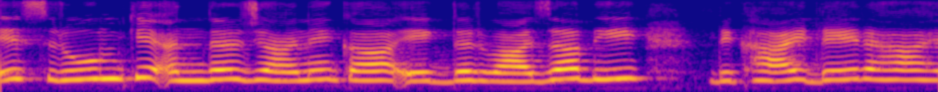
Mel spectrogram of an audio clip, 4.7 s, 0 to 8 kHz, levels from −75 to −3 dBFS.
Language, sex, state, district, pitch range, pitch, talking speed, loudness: Hindi, female, Jharkhand, Palamu, 265-305 Hz, 285 Hz, 165 wpm, -16 LUFS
